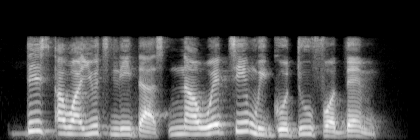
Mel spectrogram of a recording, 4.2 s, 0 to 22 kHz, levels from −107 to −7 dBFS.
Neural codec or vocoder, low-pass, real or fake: codec, 16 kHz, 0.9 kbps, LongCat-Audio-Codec; 7.2 kHz; fake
